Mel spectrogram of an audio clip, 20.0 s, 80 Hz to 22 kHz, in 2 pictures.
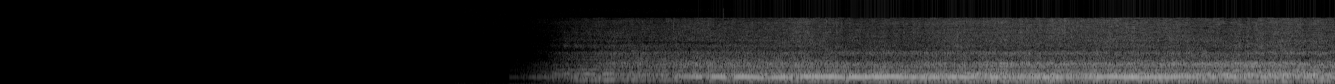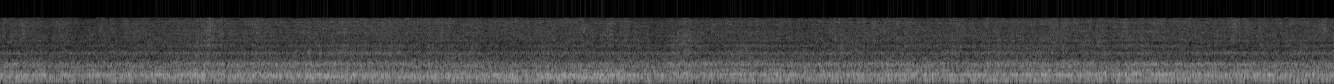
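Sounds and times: bee buzzing: 0:04.2 - 0:20.0.

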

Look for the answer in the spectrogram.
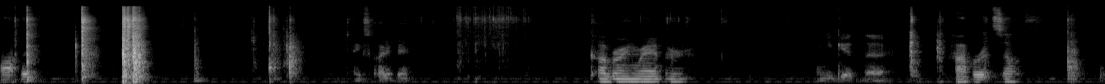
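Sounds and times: plastic wrapping crinkling: 0:04.1 - 0:05.4.

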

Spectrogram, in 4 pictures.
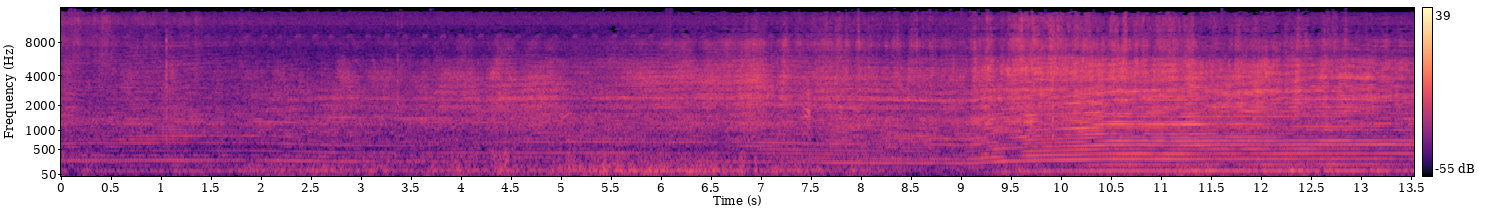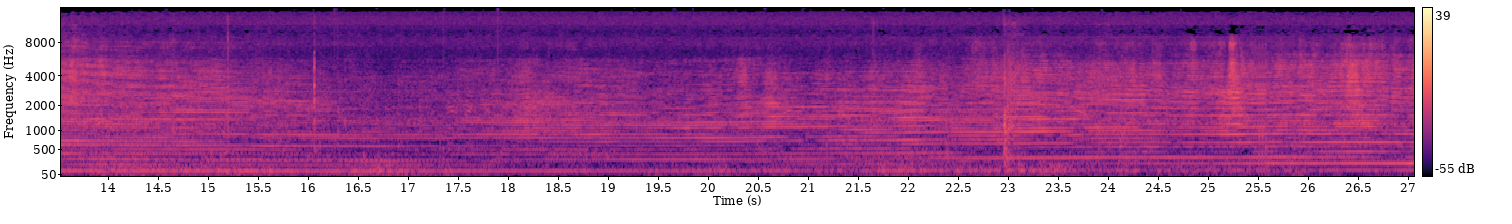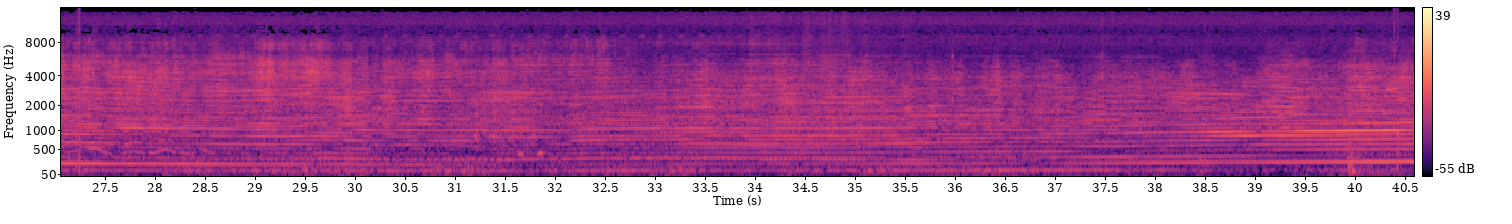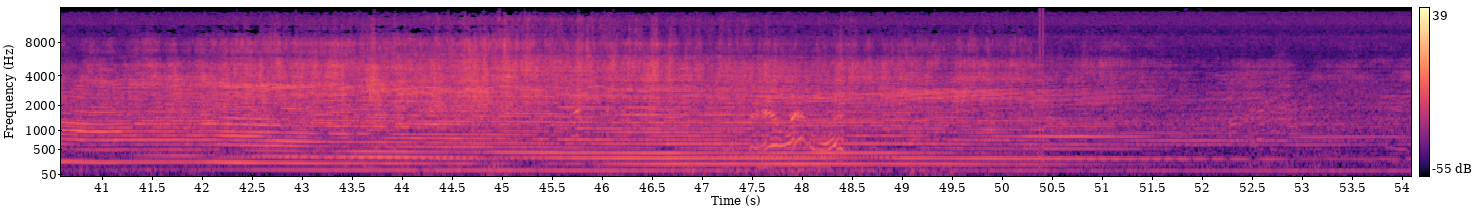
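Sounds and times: model airplane engine drone: 0:00.0 - 0:54.0.

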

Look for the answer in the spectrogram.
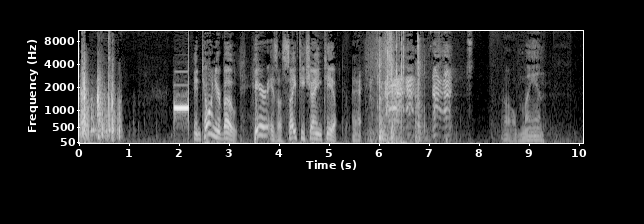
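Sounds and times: electronic beep: 0:01.9 - 0:02.2.

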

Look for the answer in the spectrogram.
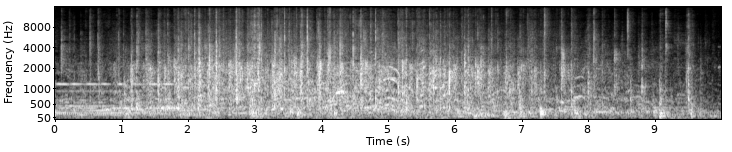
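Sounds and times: show music: 0:00.0 - 0:02.9
audience applauding: 0:00.0 - 0:09.0.

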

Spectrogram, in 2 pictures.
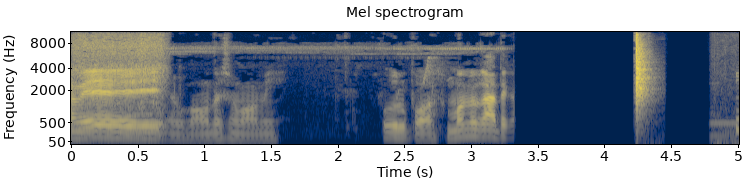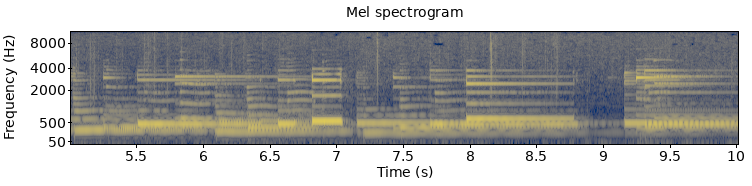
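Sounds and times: high insect chirr: 0:00.0 - 0:03.1.

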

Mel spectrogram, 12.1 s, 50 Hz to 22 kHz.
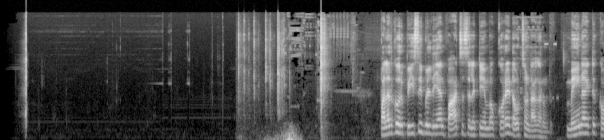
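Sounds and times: computer keyboard typing: 0:04.8 - 0:07.2.

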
